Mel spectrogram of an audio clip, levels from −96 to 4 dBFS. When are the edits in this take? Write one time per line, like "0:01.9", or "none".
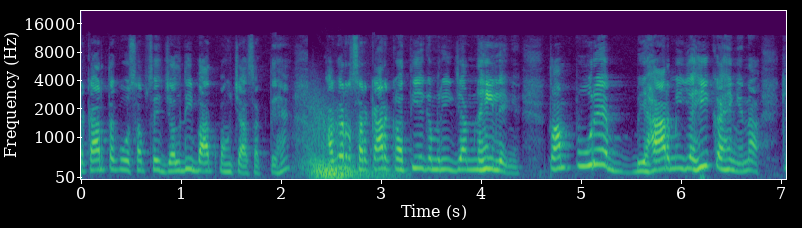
0:02.3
